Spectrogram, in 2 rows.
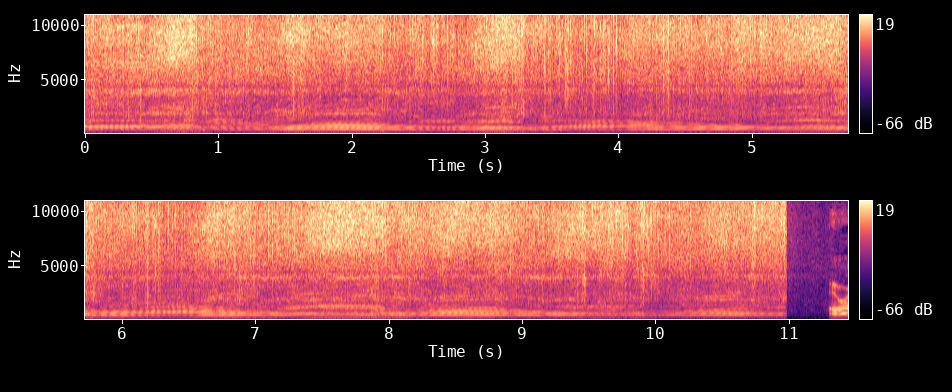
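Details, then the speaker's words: Husqvarna 525L string trimmer plunged into the thickest pond-edge grass: steady high two-stroke buzz sagging briefly at each bite, slight bogging, then recovering; healthy engine under heavy load. "that's actually the thickest stuff that I've done so far with this trimmer and I think it did really well you could probably hear it getting bogged down a little bit but that's because I was just plunging it in all the way"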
